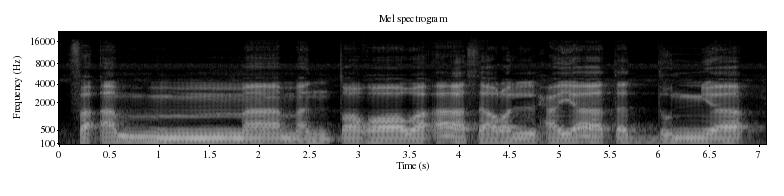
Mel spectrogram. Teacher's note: غنہ ہو رہا ہے، کیونکہ میم کے اوپر تشدید ہے، میم کے اوپر تشدید آ گئی تو یہاں پہ میم مشدد ہوا، میم مشدد ہونے کی وجہ سے اس میں غنہ ہو رہا ہے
